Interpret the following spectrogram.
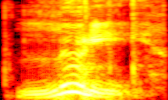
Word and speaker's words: Looney: So it's hugely dishonest for this guy, Adam Looney.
